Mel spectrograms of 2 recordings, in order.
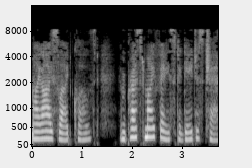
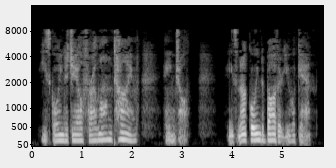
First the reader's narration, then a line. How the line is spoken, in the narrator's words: In a low voice, Gage said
